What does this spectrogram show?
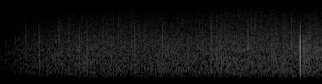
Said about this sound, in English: So, you know, again, I just don't feel like an old garage tune is finished unless it's got a bunch of tape hiss and crackle over the top. It's got to sound like it's on vinyl. Yeah, yeah, even if you have to synthesize that and add it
